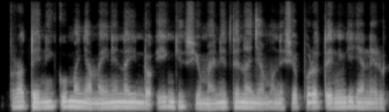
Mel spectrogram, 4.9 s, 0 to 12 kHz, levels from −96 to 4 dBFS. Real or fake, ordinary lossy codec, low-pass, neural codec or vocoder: fake; none; none; codec, 24 kHz, 0.9 kbps, DualCodec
